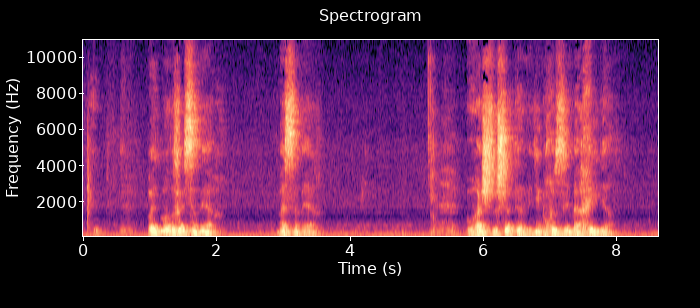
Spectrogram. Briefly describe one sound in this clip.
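An elderly man speaks with animation through a microphone, in bursts with pauses.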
